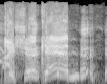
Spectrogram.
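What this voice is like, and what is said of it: Old man character voice. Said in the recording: “a voice of a character you made up ... You're just talking kind of like an old man.”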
